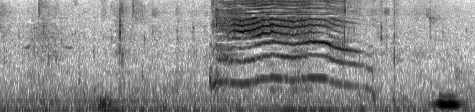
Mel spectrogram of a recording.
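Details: A kitten gives one drawn-out meow with a rising then falling, slightly wavering pitch, preceded and followed by faint low rustling.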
